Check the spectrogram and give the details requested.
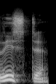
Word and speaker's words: wrist: अब देखिए यहाँ डब्लू जो किसके बाद आया है, आर के बाद आया तो यहाँ पर डब्लू साइलेंट हो गया, राइट पढ़ा जाता है। इस तरह रिस्ट, जिसका माना होता है कलाई, WRIST, रिस्ट, यहाँ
